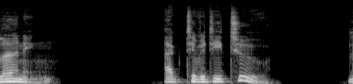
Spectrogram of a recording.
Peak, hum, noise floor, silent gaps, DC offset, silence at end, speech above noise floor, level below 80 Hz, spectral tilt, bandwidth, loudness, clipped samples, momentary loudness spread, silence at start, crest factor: -4 dBFS; none; -88 dBFS; none; under 0.1%; 0 s; 72 dB; -42 dBFS; -6 dB/octave; 14 kHz; -18 LUFS; under 0.1%; 17 LU; 0 s; 16 dB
